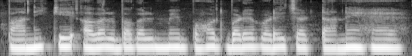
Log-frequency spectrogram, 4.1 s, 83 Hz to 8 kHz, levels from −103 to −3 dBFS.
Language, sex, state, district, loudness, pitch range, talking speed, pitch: Hindi, male, Assam, Kamrup Metropolitan, -14 LUFS, 165-175 Hz, 145 wpm, 170 Hz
